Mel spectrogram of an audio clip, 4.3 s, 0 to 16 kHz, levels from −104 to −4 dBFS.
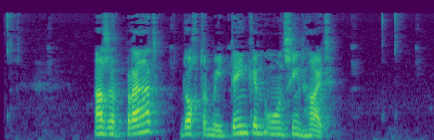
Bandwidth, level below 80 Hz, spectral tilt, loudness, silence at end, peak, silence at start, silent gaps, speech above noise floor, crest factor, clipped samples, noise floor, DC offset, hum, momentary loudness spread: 11.5 kHz; -70 dBFS; -4.5 dB/octave; -25 LUFS; 1 s; -6 dBFS; 0.95 s; none; 43 dB; 22 dB; under 0.1%; -69 dBFS; under 0.1%; none; 8 LU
